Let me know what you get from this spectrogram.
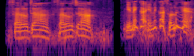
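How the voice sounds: Putting on a cartoonish character voice, a woman speaks in a high pitch at a fairly slow pace.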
